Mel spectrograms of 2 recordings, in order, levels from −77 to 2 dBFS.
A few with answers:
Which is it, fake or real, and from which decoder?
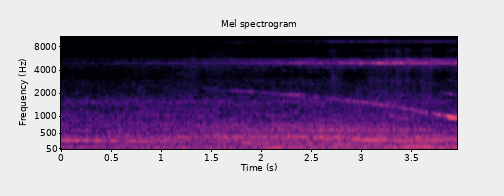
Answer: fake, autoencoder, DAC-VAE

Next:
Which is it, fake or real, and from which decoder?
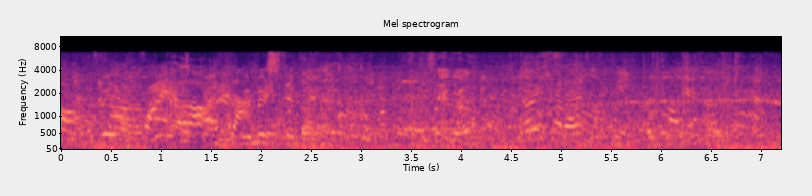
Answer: real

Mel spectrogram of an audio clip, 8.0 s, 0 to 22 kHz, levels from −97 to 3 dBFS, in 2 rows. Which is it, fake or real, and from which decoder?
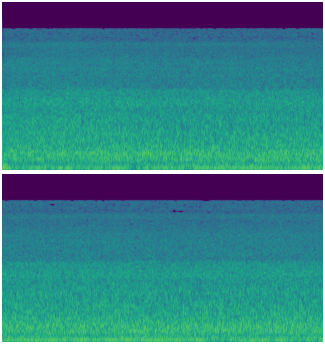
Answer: real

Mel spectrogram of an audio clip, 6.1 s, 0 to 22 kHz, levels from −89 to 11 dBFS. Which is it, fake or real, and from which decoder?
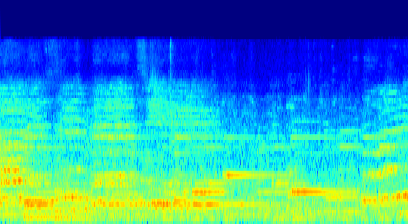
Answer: fake, vocoder, BigVGAN v2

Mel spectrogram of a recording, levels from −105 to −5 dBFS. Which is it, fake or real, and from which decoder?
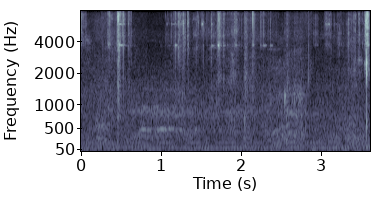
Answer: real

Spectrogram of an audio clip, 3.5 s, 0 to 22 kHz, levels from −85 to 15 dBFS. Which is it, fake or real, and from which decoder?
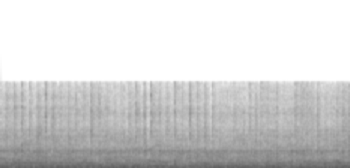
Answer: fake, codec, SNAC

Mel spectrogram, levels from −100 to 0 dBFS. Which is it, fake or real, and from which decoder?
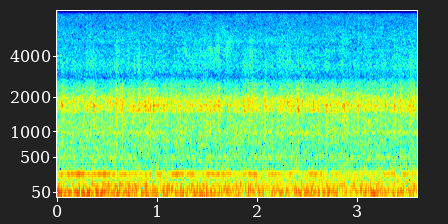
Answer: fake, autoencoder, DAC-VAE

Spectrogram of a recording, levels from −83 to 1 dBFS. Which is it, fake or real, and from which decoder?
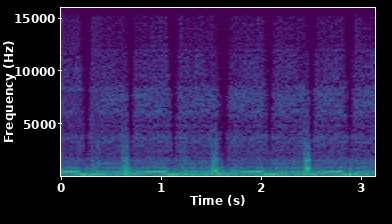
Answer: real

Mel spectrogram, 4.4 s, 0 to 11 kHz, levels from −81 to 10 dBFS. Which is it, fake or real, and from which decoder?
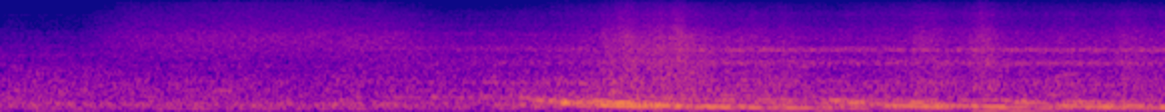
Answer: real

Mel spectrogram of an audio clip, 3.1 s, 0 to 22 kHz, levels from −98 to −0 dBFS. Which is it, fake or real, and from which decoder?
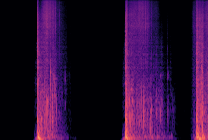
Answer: fake, autoencoder, DAC-VAE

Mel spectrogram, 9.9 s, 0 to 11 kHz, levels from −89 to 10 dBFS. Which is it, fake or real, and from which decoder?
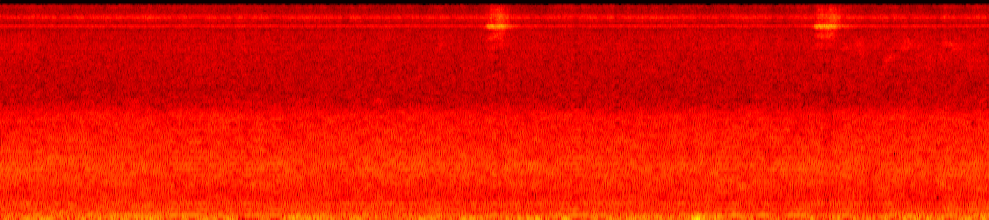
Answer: fake, vocoder, WaveNeXt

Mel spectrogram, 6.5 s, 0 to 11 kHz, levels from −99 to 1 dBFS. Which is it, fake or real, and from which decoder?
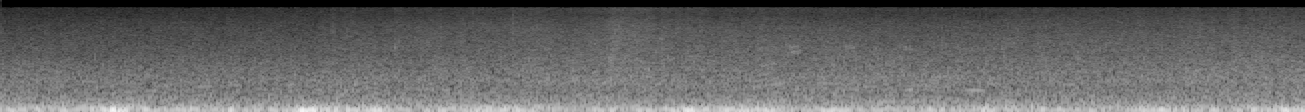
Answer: fake, autoencoder, DAC-VAE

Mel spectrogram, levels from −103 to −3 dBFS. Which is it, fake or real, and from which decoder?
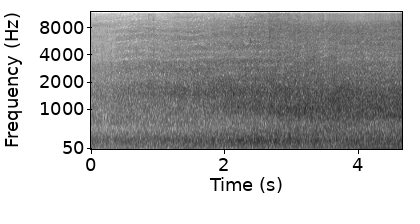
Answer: real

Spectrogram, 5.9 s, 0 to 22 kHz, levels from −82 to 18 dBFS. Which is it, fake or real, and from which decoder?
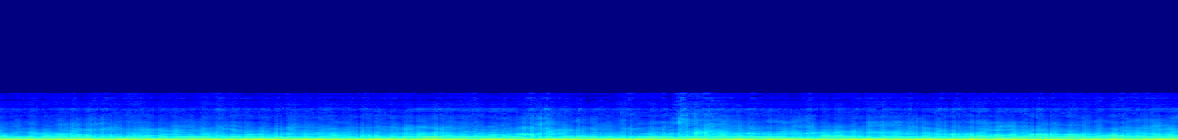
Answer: fake, vocoder, Vocos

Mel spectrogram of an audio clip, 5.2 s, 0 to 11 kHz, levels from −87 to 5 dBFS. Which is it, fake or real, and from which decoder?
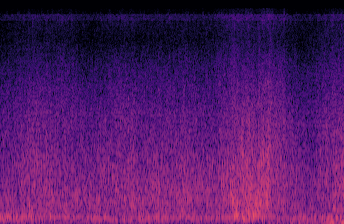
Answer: fake, vocoder, Vocos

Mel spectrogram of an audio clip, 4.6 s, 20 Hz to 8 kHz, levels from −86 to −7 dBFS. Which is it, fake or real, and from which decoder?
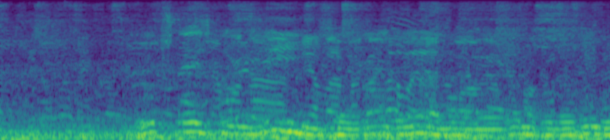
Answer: real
